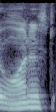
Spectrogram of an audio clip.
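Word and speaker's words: honest: কারণ অনেস্ট, অনেস্ট এর এইচটা কিন্তু আমাদের কনসোনেন্ট হওয়া সত্ত্বেও এটা ভাওয়েলের মতো উচ্চারণ হচ্ছে, ওই জন্য আমরা এখানে এ লিখবো না, অ্যান লিখব।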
